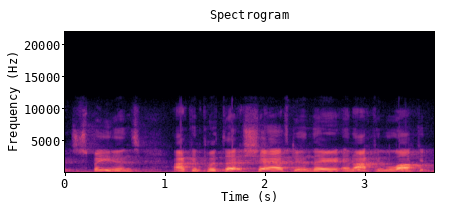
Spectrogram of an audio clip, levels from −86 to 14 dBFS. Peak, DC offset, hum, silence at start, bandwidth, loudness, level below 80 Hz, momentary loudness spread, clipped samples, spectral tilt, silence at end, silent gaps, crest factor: 0 dBFS; under 0.1%; none; 0 s; 11 kHz; -15 LUFS; -52 dBFS; 9 LU; under 0.1%; -4 dB/octave; 0 s; none; 16 dB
